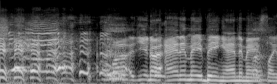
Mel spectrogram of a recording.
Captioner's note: laughing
